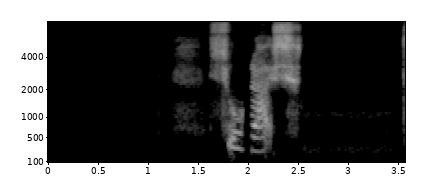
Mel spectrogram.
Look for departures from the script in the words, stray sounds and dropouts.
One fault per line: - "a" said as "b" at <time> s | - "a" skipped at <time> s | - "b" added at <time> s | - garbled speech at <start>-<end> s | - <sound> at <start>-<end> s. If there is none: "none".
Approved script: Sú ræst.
none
